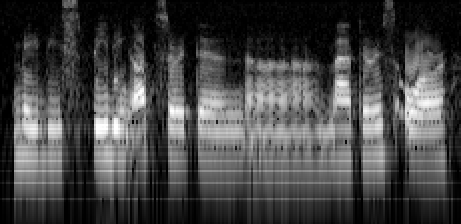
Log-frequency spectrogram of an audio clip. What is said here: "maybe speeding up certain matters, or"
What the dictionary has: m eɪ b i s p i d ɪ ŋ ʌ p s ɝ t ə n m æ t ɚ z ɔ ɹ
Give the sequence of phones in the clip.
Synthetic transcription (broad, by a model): m eɪ b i s p i d ɪ ŋ ʌ p s ɝ t ə n m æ t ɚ s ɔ ɹ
